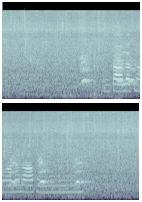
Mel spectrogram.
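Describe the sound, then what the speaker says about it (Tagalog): Heavy rain falling steadily on surfaces outdoors, a dense constant hiss with someone speaking over it near the middle. "Aba si ate, lumabas pa talaga yung ulan"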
